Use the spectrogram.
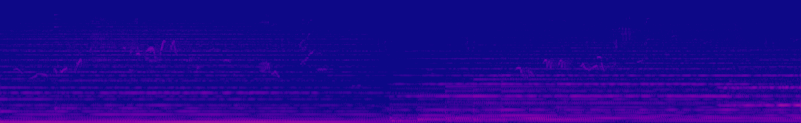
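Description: Sustained orchestral music plays with soft, rich string-like tones while scattered bird chirps and tweets flutter above it throughout, fairly quiet and steady, with no one speaking.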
